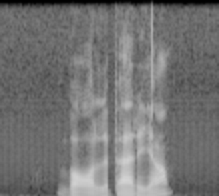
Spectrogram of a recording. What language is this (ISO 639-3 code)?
swe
